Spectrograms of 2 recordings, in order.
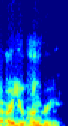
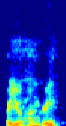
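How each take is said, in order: First: "Are you hungry?" said with the voice falling at the end, like a statement; falling question tune. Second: "Are you hungry?" with the pitch lifting on "hungry" at the end; rising question tune. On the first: Teacher demonstrating the wrong way to students, falling tune. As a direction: drop the pitch on "hungry". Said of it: "Mas eu não falaria". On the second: Teacher showing students the right way, rising tune. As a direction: let "hungry" climb upward like a real yes-no question. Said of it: "Eu falaria". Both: Shown as a demonstration.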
